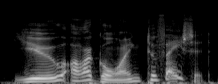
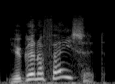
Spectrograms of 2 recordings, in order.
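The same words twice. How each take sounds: First: Slowed, each word spelled out; slow, deliberate. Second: Much higher, pressing on face; raised warning. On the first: Preacher repeats the warning, slow and deliberate. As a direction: lay it down word by word. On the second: Preacher tells the liar he will face it, sharply higher. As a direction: lift the voice high to drive it home. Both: Acted.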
